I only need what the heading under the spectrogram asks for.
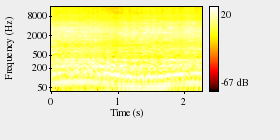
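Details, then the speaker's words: Jaguar LS-swapped with a fuel-injected, cammed LS of nearly 500 hp, at its first startup after starting troubles. Loud, steady, lumpy idle with a choppy low rhythm from the cam, no misses or knocks. Normal cammed idle. "Oh, the cam sounds nice. Yeah, the cam sounds great."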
